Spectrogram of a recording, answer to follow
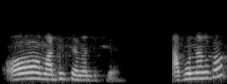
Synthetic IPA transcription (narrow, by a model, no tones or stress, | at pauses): ɔmatisɛmatisɛ̰ | a̰pʊnalʊkɔk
